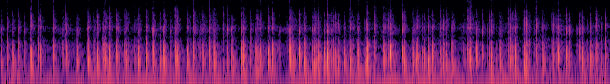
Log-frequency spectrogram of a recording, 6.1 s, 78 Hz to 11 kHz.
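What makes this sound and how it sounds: Fingernails tap rapidly and continuously on the laminated cardboard cover of the same hardcover Jungle Book. The taps are dry, clicky and mid-pitched, centered around 480 Hz, with almost no ring after each strike. They form a dense, uneven patter for about six seconds.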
